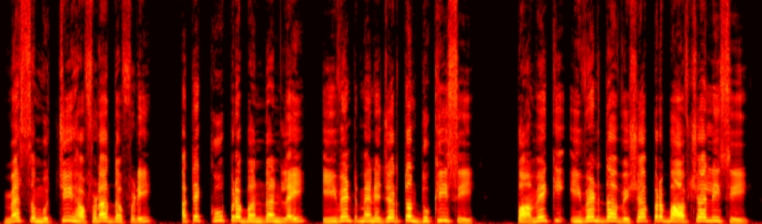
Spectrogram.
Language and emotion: Punjabi, angry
